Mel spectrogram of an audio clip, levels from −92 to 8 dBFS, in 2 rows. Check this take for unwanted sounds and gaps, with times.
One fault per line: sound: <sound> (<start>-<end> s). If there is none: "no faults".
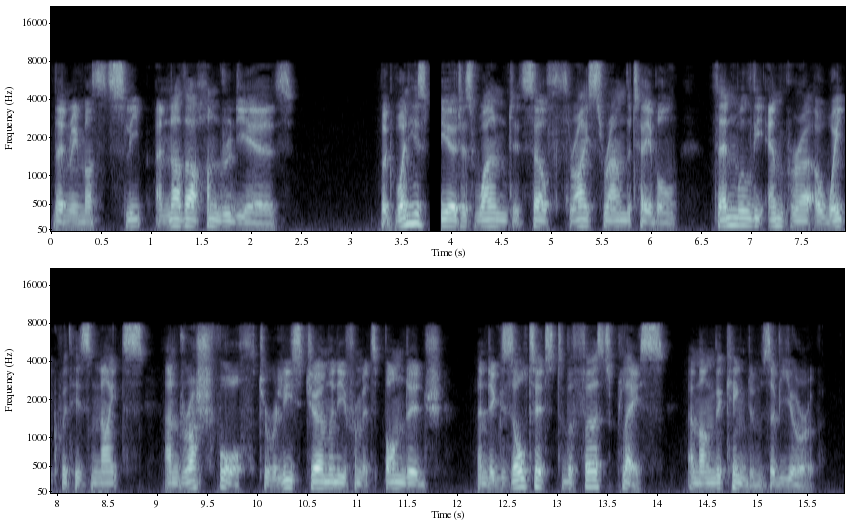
sound: dropout (3.8-3.9 s)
